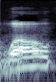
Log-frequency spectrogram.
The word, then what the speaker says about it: whoa: Whoa is one of those words, you can take the letters and permute them any way you want, and it's still pronounced whoa. You could do HOWA, and it should be pronounced whoa, according to Merriam-Webster. No kidding. Yes, it's one of the very few chameleon words where permutations don't affect the pronunciation at all.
